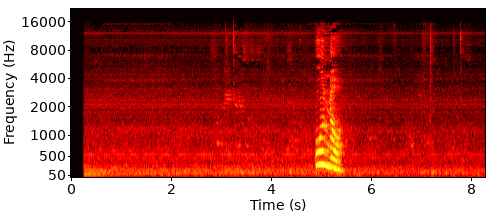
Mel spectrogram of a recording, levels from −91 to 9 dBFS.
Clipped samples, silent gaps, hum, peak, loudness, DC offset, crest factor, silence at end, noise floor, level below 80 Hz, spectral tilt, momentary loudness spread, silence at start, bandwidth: under 0.1%; none; none; -2 dBFS; -13 LUFS; under 0.1%; 20 dB; 2.85 s; -46 dBFS; -54 dBFS; -6 dB/octave; 30 LU; 0.4 s; 15.5 kHz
